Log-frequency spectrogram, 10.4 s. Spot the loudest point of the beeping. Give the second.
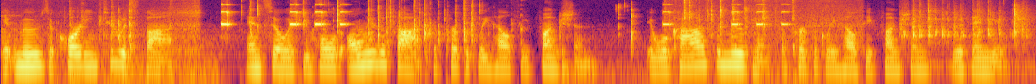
3 s.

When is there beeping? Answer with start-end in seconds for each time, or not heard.
1.1-3.5, 5.6-7.9.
